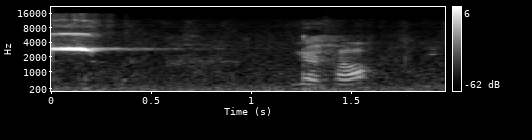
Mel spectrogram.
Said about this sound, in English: Not her having her own whistle. We have a whistle in the background now. We got a whistle right in the ear.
